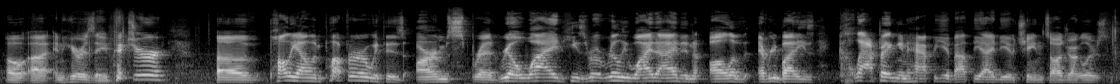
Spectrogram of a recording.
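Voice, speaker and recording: A middle-aged American man reading a children's storybook aloud in animated narration. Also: mid-range voice, moderate pace. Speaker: children's book reader. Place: living room, indoors. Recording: noticeable background noise.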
